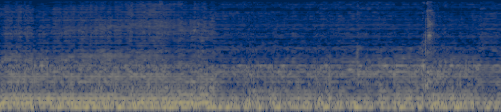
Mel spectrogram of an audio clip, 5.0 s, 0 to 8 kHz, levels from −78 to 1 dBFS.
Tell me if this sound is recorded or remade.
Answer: remade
